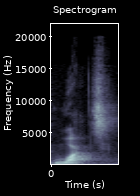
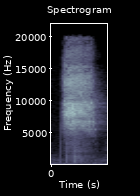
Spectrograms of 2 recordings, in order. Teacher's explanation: Make sure to say that T and then quickly transition to an S. Tss, because that T at the end is not stopped.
